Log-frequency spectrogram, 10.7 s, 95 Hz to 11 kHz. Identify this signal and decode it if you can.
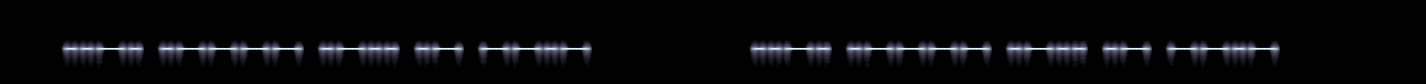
Morse code, heard as a keyed tone, about 20 wpm, 700 Hz. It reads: F1LAQ F1LAQ
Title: DXCC-100 Call Signs - 5 Characters - Repeated 2x - 20wpm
